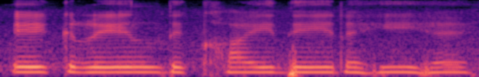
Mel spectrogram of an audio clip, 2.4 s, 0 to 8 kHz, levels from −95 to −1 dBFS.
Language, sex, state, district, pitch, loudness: Hindi, female, Chhattisgarh, Balrampur, 195 Hz, -27 LUFS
